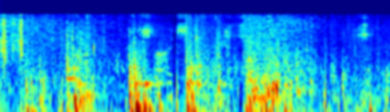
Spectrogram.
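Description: Footsteps crunch across snow.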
